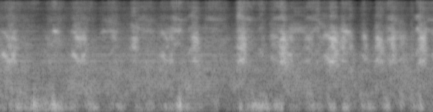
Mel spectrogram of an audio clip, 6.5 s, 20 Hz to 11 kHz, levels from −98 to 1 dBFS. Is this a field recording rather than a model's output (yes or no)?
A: no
